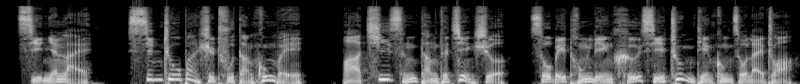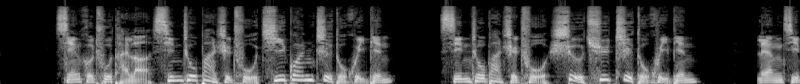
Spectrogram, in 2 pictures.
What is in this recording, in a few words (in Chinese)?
男 政府; 推进四个全面 基层党建统和谐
